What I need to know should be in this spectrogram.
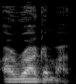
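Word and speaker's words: ארגמן: With the Hebrew, you pronounce ah, right? But they are aragaman.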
